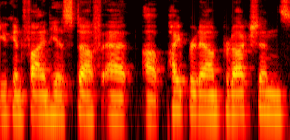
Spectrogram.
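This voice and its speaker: In an ordinary speaking voice with an American accent, a man talks at a fairly quick pace and medium pitch, in a very clean recording with a silent background. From West Virginia. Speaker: music podcast co-host. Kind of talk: casual chat.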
